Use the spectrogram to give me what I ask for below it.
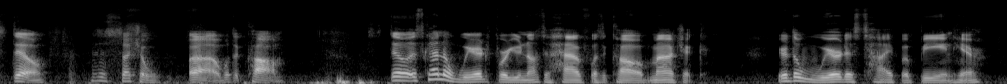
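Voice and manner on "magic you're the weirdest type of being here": ordinary delivery, nothing marked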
